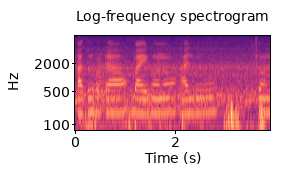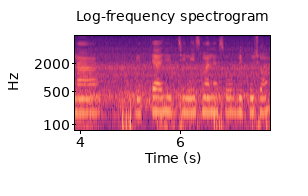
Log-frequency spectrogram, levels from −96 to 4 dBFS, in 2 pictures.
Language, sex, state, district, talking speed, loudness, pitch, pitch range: Odia, female, Odisha, Sambalpur, 70 wpm, -21 LUFS, 185 Hz, 180-190 Hz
